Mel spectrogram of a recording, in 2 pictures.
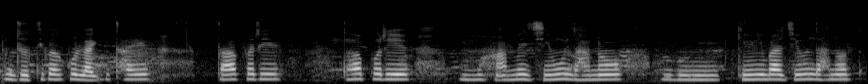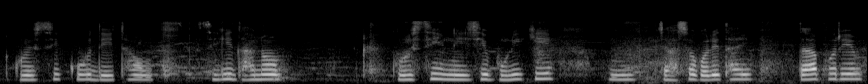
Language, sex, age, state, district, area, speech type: Odia, female, 18-30, Odisha, Balangir, urban, spontaneous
